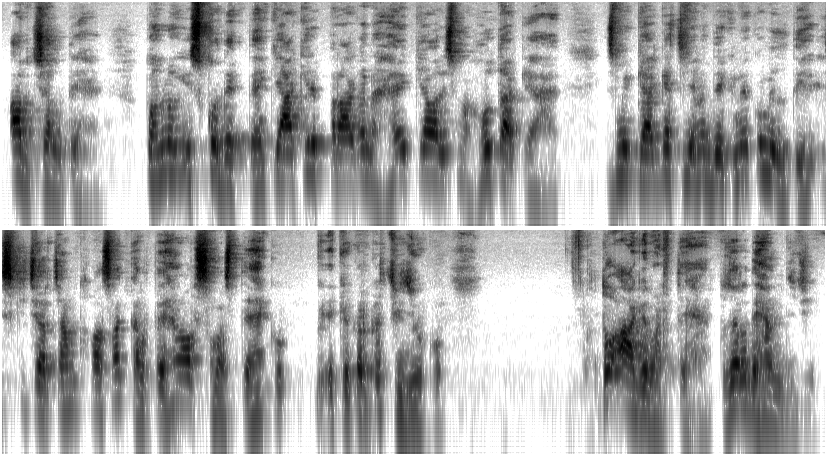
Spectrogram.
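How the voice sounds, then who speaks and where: A man's voice: high-pitched, lively intonation, fast talker, warm tone. A man teaching a biology class over diagrams, repeating each key term as a question to his students and calling them "babu".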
